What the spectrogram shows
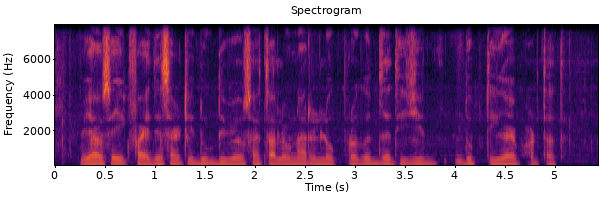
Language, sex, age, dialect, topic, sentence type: Marathi, male, 31-35, Standard Marathi, agriculture, statement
